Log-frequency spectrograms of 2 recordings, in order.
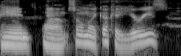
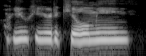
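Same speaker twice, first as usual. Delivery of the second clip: small, sweet high-pitched voice; 7 semitones higher than usual. Retelling how Yuri, sad backstage, turns around and sees Drax standing there, in the cutest little Yuri voice. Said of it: "with the cutest little voice says".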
